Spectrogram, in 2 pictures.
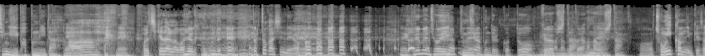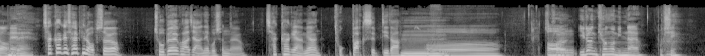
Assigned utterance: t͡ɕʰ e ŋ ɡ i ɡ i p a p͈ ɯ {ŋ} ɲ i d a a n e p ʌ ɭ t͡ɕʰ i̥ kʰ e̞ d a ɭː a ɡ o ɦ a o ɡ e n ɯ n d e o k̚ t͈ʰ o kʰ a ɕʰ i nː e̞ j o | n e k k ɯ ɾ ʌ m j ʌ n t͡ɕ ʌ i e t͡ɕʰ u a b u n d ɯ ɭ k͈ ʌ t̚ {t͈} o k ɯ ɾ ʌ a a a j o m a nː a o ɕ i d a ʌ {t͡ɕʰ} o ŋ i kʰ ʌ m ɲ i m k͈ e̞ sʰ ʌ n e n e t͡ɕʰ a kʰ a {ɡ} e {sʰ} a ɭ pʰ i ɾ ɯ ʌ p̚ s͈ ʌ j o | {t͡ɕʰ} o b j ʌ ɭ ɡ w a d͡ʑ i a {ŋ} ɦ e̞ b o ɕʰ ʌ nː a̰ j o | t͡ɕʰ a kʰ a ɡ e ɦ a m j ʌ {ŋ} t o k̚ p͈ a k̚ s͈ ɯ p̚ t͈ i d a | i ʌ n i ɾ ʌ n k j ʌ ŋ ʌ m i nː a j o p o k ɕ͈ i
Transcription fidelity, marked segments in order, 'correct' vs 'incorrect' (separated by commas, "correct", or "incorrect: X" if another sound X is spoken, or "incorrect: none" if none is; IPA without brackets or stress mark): incorrect: m, correct, incorrect: t͡ɕ, correct, correct, incorrect: t͡ɕ, incorrect: n, incorrect: n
